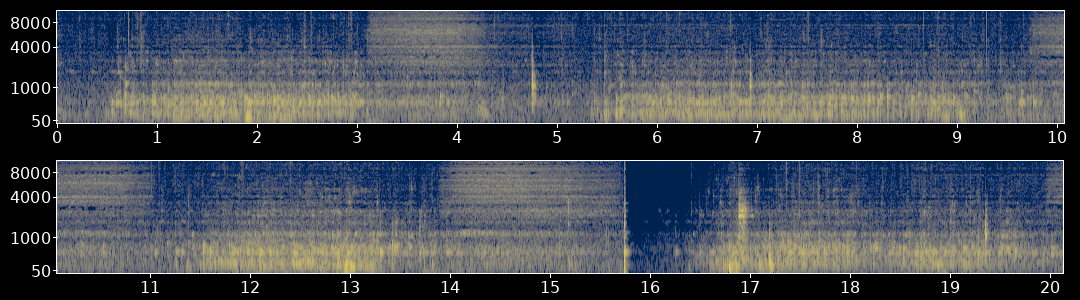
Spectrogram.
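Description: Scuba diver breathing through a regulator, heard through the camera housing underwater. Exhaled air bubbles out in several bursts of a few seconds each, with the hiss of an inhalation between them, about one breath every five seconds. A few sharp clicks are heard as well.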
